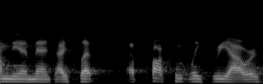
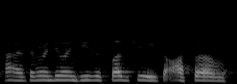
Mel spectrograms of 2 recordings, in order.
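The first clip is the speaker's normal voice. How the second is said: high, bright-on-the-surface pastor hello, much higher; forced happy welcome, pitched way up; fake cheerful greeting; 8 semitones higher than usual. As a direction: paste on a cheery smile while hiding tears. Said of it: "and just be like".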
